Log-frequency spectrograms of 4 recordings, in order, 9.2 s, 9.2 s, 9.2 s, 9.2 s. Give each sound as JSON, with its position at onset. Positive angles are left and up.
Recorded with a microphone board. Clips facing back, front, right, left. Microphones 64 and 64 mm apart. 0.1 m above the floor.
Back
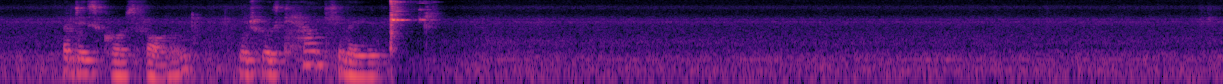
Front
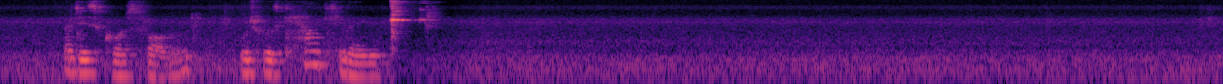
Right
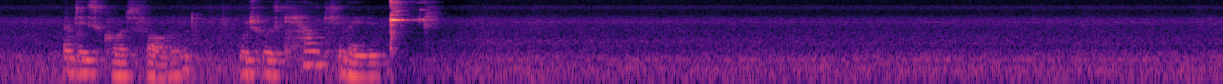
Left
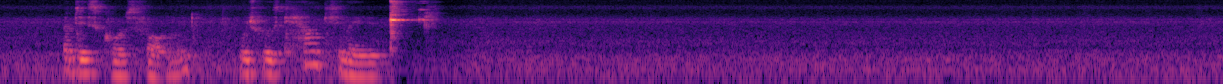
{"t": 0.5, "sound": "a woman speaking", "azimuth_deg": -175, "distance_m": 3.0}
{"t": 2.9, "sound": "breaking glass", "azimuth_deg": -170, "distance_m": 2.5}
